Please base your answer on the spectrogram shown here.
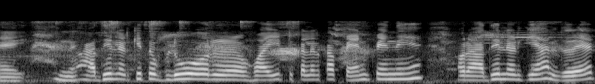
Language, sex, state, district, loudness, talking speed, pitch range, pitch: Hindi, female, Odisha, Sambalpur, -15 LUFS, 180 wpm, 205-245 Hz, 225 Hz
